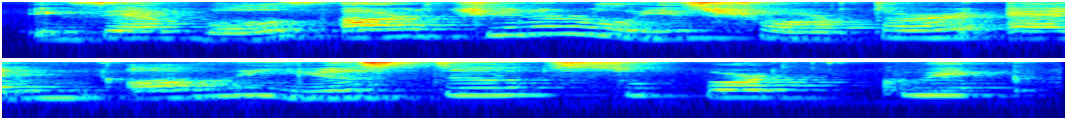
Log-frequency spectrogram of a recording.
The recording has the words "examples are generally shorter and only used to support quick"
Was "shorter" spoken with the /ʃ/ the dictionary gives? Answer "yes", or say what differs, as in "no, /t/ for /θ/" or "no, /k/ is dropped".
yes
